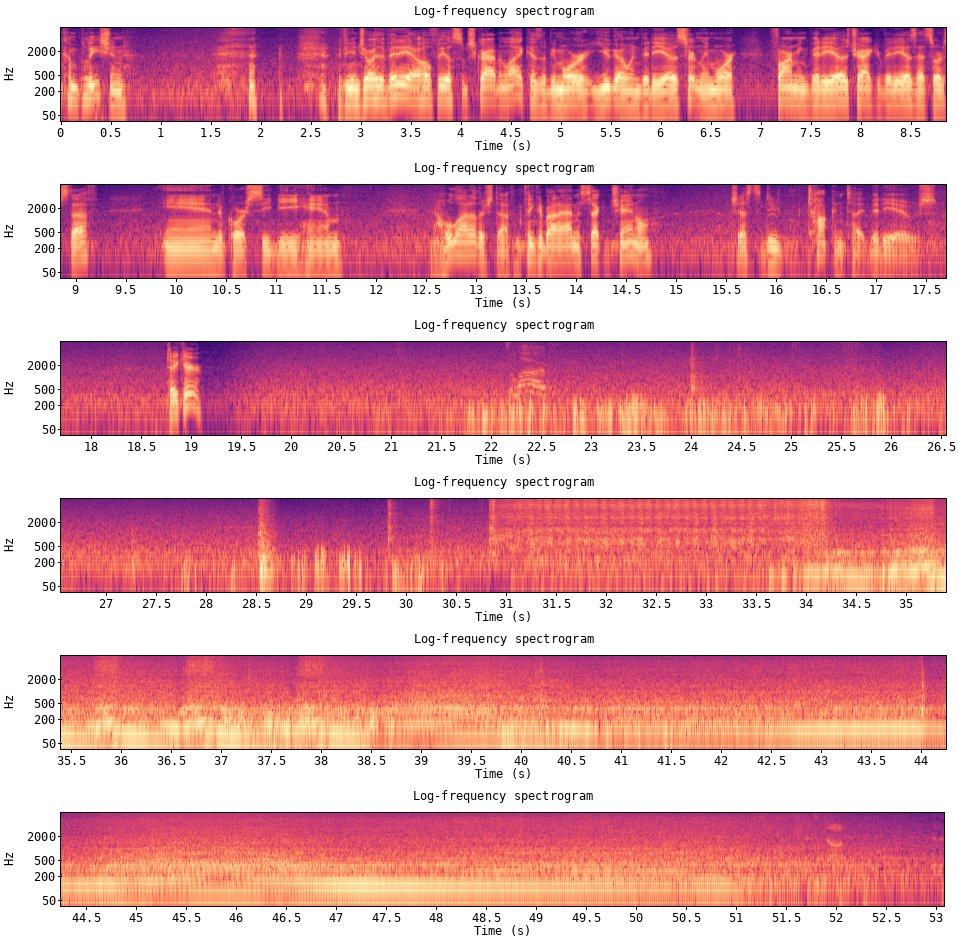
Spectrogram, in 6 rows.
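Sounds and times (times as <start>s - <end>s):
car engine starting and revving: 30.8s - 52.7s.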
